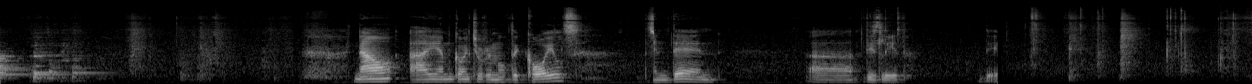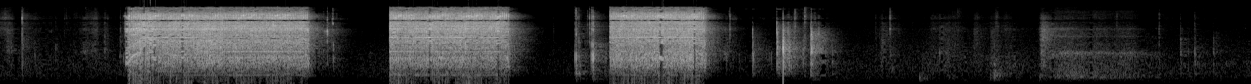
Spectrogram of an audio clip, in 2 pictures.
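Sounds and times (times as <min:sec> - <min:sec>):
electric ratchet running: 0:13.8 - 0:17.8, 0:18.6 - 0:19.8.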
